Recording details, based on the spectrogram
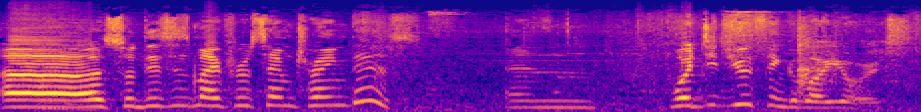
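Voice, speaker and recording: With music in the background, a woman talks at a moderate pace and a high pitch, her pitch varying in an ordinary way. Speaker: podcast host, traveler. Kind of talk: casual chat. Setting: convenience store. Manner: laid back.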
